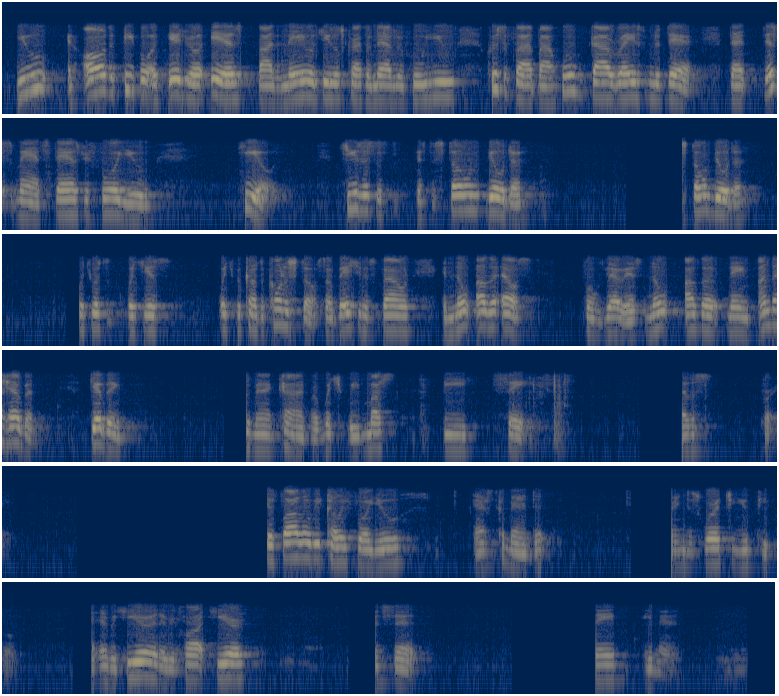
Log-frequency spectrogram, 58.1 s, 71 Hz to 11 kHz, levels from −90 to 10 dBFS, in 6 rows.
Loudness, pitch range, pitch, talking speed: -36 LUFS, 120-155 Hz, 140 Hz, 105 wpm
